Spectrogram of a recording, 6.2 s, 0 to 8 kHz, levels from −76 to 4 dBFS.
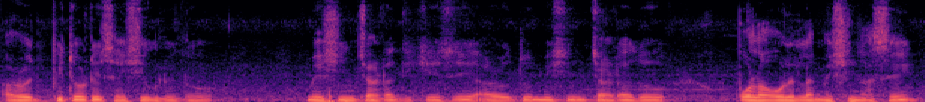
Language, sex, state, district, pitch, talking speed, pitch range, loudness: Nagamese, male, Nagaland, Dimapur, 100 Hz, 195 wpm, 95-105 Hz, -20 LUFS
